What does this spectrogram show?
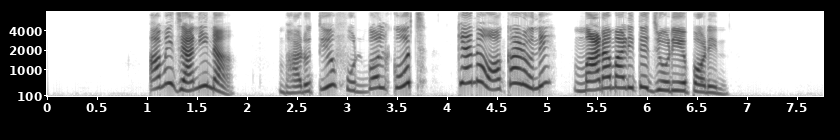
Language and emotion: Bengali, disgusted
